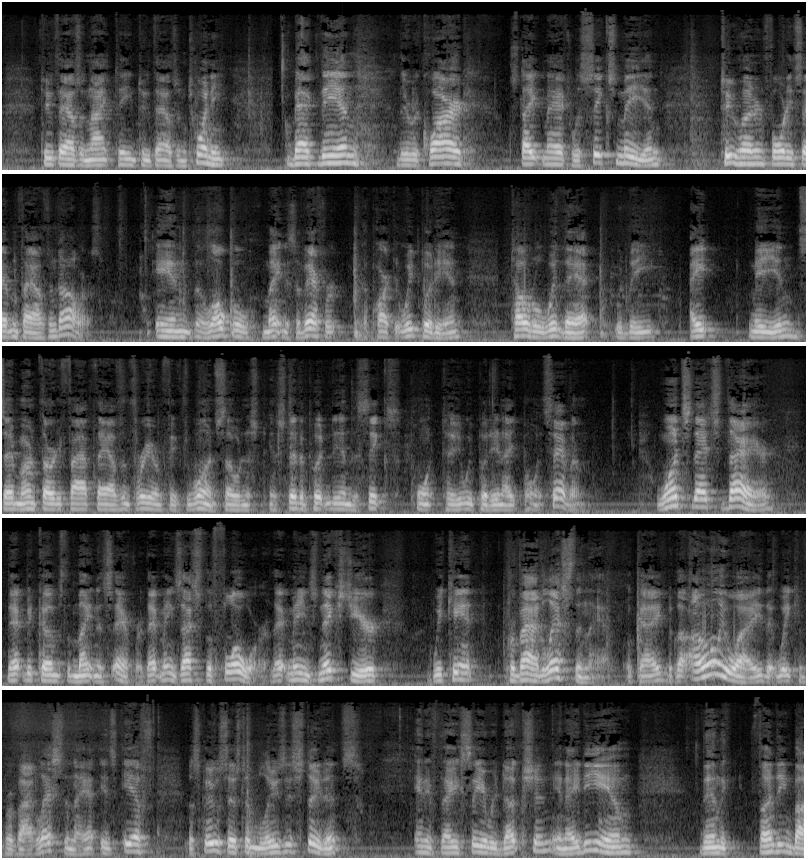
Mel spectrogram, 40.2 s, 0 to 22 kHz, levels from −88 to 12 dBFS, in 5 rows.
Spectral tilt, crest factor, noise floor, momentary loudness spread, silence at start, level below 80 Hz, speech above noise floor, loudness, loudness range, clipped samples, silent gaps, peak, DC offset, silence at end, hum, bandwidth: -7 dB/octave; 14 dB; -41 dBFS; 10 LU; 0.4 s; -44 dBFS; 27 dB; -15 LUFS; 3 LU; under 0.1%; none; 0 dBFS; under 0.1%; 0 s; none; 16.5 kHz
